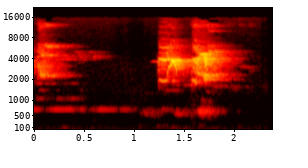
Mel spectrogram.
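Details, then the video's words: Trotolan-style song of a common iora used as a lure to get other birds singing: a high chirpy burst, a pause with a thin steady tone, then a louder, denser twittering phrase. "Pancingan Konin Trotolan"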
